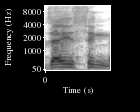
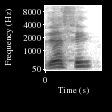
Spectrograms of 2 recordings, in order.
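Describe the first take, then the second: First: Both parts of the name are fully pronounced. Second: The name is clipped into one short word. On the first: "आप किसी का नाम जय सिंह पूरा नहीं बोलते" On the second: "अपने ये बोलते जयसी"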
